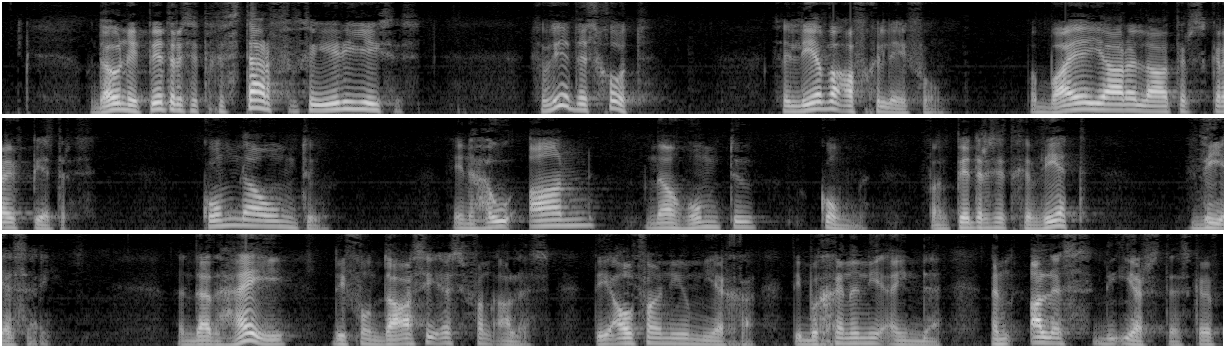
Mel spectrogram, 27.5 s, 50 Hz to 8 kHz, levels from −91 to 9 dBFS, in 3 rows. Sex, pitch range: male, 105-155 Hz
